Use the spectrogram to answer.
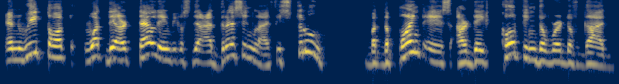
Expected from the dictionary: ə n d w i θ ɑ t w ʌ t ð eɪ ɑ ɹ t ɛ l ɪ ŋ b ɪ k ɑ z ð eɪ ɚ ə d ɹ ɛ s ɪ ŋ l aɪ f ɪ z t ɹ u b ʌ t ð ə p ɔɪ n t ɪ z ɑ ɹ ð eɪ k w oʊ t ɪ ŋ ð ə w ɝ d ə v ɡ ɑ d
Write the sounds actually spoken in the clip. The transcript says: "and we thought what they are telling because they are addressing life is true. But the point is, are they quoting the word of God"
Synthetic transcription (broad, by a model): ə n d w i t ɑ t w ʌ t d eɪ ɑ ɹ t ɛ l ɪ ŋ b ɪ k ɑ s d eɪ ɚ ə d ɹ ɛ s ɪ ŋ l aɪ f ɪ s t ɹ u b ʌ t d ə p ɔɪ n t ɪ s ɑ ɹ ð eɪ k oʊ t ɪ ŋ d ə w ɝ d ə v ɡ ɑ d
